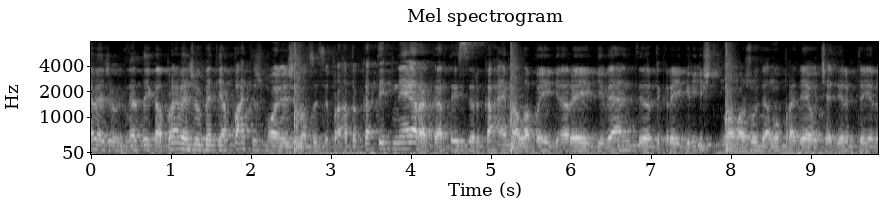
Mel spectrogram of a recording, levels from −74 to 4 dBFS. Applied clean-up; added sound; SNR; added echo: none; Explosion; 10 dB; reverberation time 0.8 s.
